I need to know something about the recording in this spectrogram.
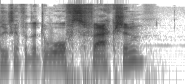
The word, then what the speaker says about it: Dwarfs: I don't particularly care about the Dwarves except for the Dwarfs faction. I say Dwarfs because that's what they are, not Dwarves. They're spelled D-W-A-R-F-Fs. They're pronounced Dwarfs. And in Tolkien's, it's Dwarves.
